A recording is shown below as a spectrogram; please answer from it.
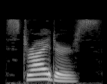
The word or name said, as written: striders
